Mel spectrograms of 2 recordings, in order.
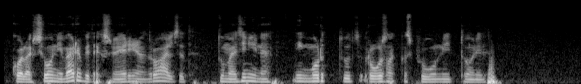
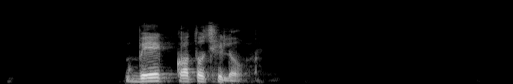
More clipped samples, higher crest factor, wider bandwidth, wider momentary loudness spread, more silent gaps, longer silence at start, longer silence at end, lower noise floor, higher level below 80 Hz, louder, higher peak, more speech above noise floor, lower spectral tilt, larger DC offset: neither; about the same, 18 dB vs 20 dB; first, 11.5 kHz vs 7.2 kHz; second, 8 LU vs 17 LU; neither; second, 0.15 s vs 1.25 s; second, 0.8 s vs 2.7 s; second, -54 dBFS vs -71 dBFS; first, -34 dBFS vs -62 dBFS; second, -19 LUFS vs -16 LUFS; about the same, -2 dBFS vs -2 dBFS; second, 35 dB vs 55 dB; about the same, -6.5 dB/octave vs -6.5 dB/octave; neither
